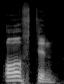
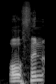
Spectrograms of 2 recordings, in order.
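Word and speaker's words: often: इट ऑफ्टन, ऑफन और ऑफ्टन दोनों pronunciation इसकी ठीक होती हैं, इसमें से किसी को भी गलत मत समझना, डिफरेंट डिफरेंट कंट्रीज के अकॉर्डिंग होती हैं।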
